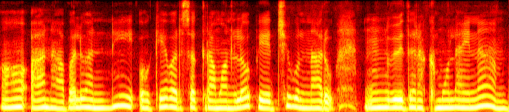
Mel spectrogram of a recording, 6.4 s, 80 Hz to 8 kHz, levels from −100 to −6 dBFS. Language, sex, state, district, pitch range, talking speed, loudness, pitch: Telugu, female, Andhra Pradesh, Chittoor, 195-215 Hz, 115 wpm, -14 LUFS, 205 Hz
